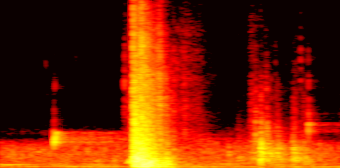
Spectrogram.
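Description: Wooden planks clatter as they are picked up.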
